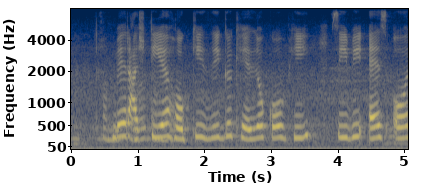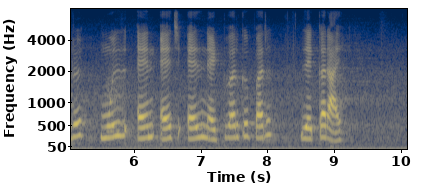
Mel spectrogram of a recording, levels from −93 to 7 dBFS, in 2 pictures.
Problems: none marked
